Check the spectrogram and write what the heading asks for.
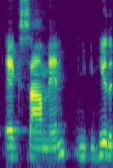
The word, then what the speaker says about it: examen: So you have the A in car, like examen, and that's that KS sound with the X there.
